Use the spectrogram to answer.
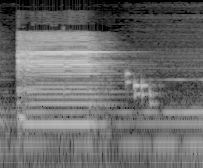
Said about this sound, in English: You will hear a buzzer. When you hear the buzzer, look up at the ceiling.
